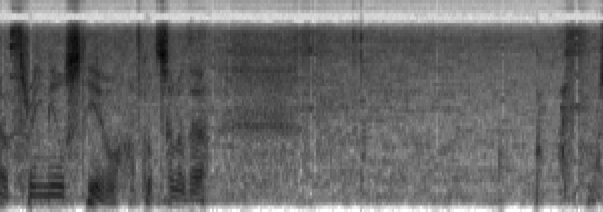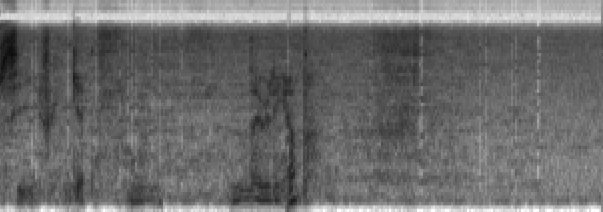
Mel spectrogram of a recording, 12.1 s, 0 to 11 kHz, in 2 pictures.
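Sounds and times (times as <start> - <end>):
microphone hiss: 0.0 - 12.0.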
